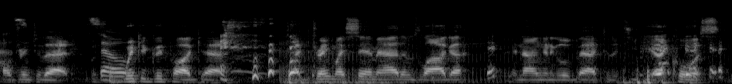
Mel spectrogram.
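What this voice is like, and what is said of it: Strong Boston accent. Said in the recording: “That Boston accent is crazy.”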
